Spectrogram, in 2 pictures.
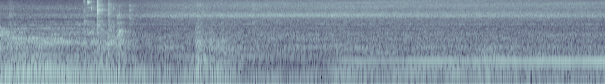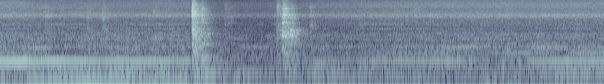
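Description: Steady hum and drone of the motor on a vintage rotary piston pump hydraulic elevator, running continuously with a tonal whine, while a couple of sharp clunks or clicks sound partway through.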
